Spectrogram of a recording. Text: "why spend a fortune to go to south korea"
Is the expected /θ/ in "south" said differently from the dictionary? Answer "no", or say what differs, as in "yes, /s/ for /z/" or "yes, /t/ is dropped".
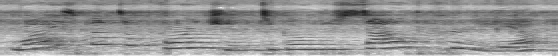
no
